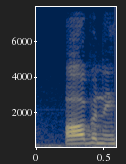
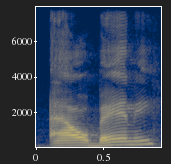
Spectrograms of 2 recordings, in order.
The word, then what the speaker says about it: Albany: I might be saying it. I know they get on me. You're saying it wrong. It's Albany, No, Albany you State. gotta go down there and check. They get on you. So they're telling you it's Albany? They say it's Albany.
